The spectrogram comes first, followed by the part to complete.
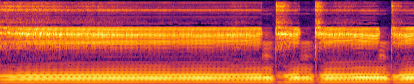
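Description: A man's voice imitating a truck engine for a hand-pushed toy truck: one long, steady hum for about two and a half seconds, then short pulsed syllables near the end.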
